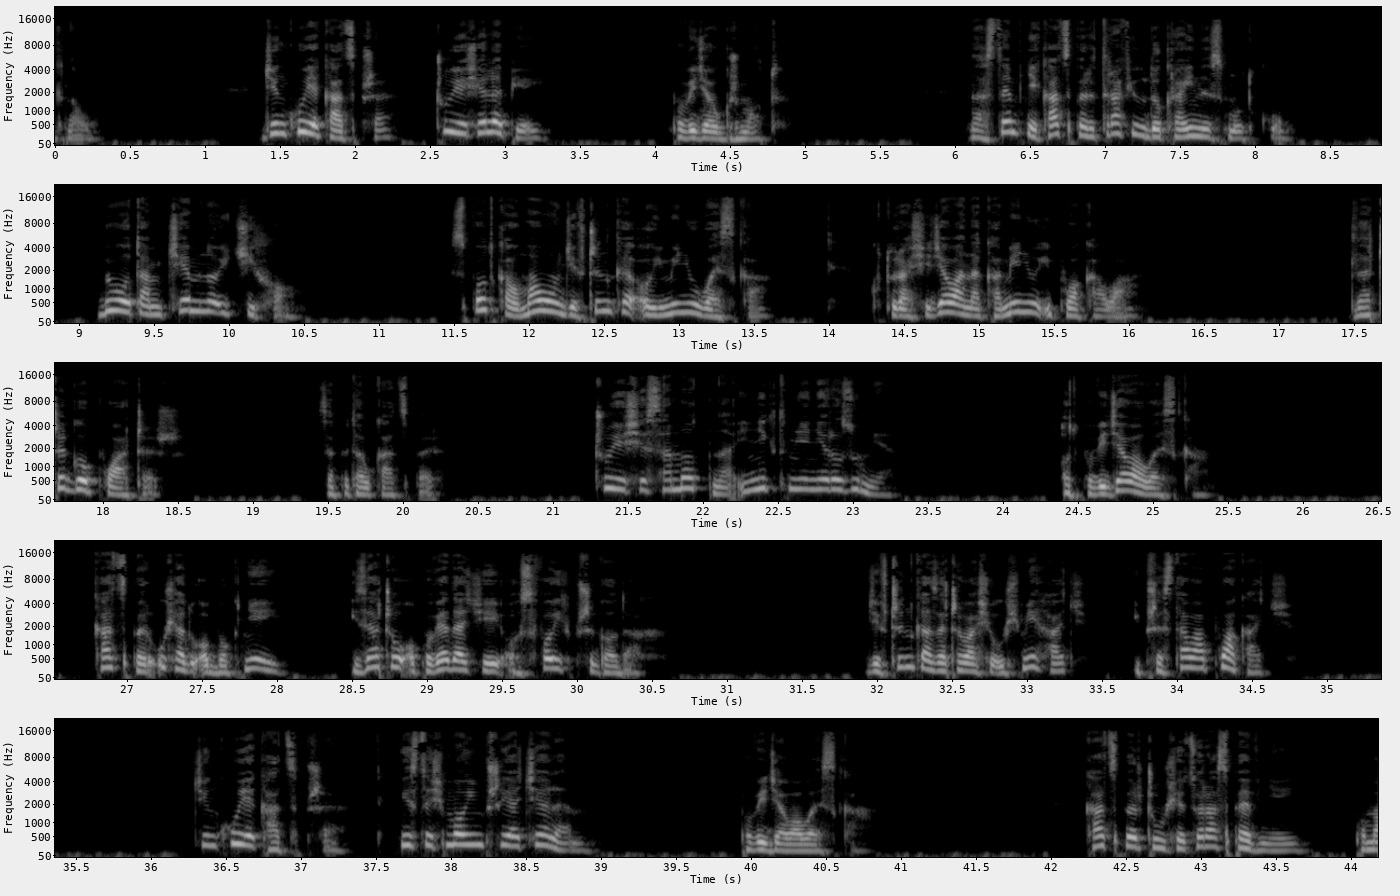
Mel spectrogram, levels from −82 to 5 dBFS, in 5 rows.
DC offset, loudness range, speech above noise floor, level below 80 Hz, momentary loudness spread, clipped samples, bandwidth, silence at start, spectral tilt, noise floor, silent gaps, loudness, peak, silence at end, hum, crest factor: under 0.1%; 5 LU; 37 dB; -68 dBFS; 17 LU; under 0.1%; 16 kHz; 0 s; -4 dB/octave; -69 dBFS; none; -32 LUFS; -12 dBFS; 0 s; none; 22 dB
